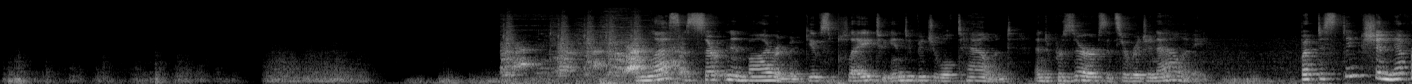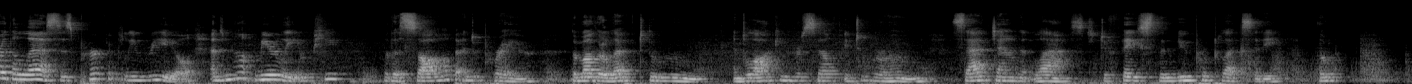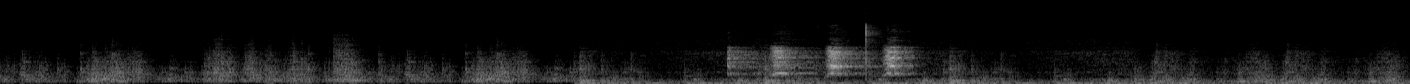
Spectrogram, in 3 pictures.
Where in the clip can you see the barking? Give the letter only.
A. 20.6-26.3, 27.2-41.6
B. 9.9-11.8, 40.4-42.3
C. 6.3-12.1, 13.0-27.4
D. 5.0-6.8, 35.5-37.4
D.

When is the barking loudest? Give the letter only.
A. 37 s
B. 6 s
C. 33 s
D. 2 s
B.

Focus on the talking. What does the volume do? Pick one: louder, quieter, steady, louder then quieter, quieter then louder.
steady.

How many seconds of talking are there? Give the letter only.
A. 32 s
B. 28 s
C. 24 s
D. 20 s
D.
